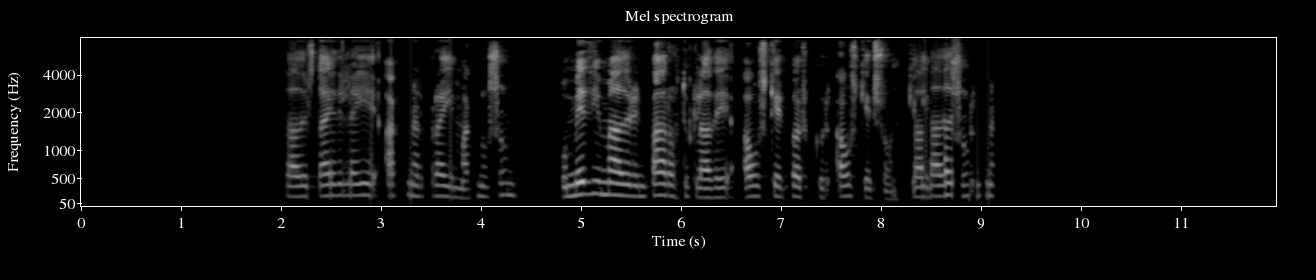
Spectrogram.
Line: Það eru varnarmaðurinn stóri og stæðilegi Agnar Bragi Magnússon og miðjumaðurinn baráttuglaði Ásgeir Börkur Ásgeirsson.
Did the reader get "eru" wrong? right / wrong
wrong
